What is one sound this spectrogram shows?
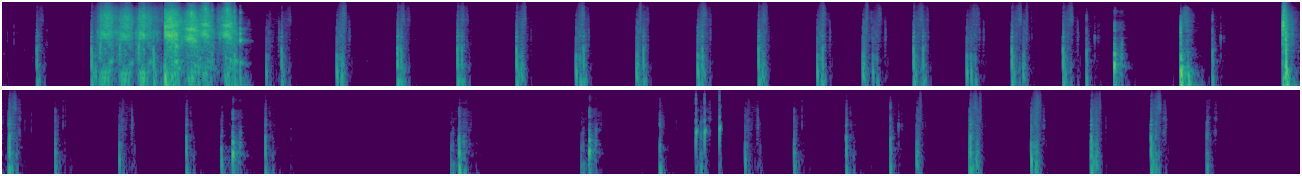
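Footsteps tap on stone at a steady pace.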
